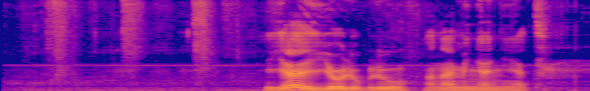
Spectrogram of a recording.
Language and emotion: Russian, sad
